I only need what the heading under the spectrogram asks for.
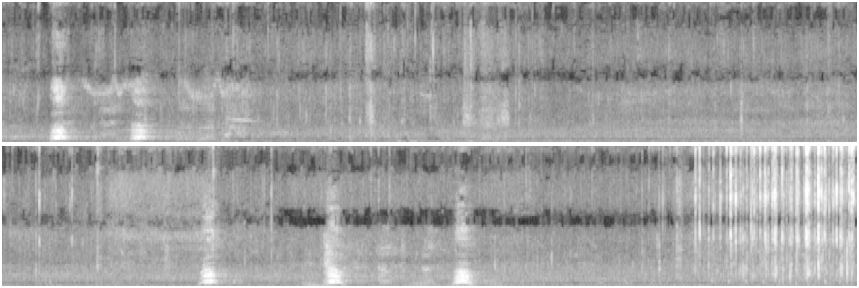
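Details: Small dog barking at a panther, two short yaps early, then a quiet gap with background hiss and faint voices, then three more spaced yaps about a second apart.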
